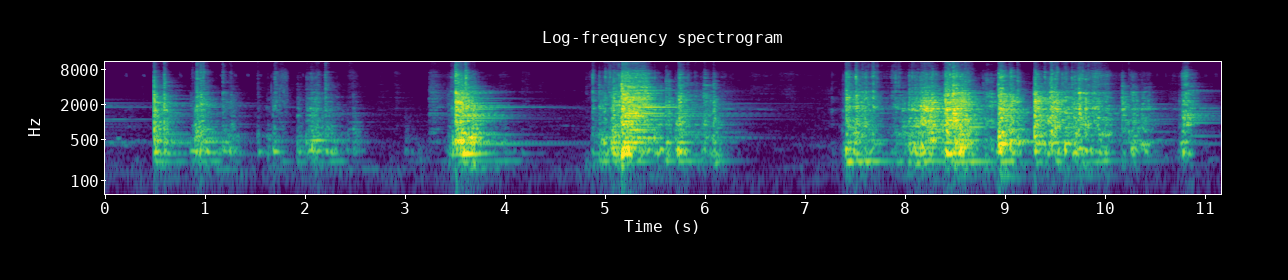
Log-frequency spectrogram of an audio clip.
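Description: Hand-made steel post-block mould being worked by hand: its steel plates and levers clank and ring in several bouts, the longest and densest in the second half.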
